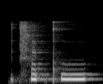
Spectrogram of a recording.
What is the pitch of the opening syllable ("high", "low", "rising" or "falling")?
high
